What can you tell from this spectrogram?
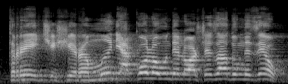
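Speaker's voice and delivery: preacher thundering to the congregation about tears; preaching at full force. Acted. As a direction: lift the church with a ringing sermon. Preacher climaxes.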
